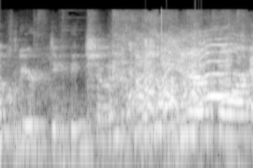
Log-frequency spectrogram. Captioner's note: all laughing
